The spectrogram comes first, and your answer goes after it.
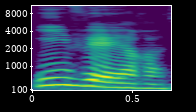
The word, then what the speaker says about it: hiver: 단어 끝에 위치하는 R는 발음이 되기도 하고 안 되기도 합니다. 그래서 발음이 되는 경우를 체크해 주면 되겠네요. 1번 dîner, 2번 hiver, 자 발음이 되죠. 답은 나왔고 3번 cahier, 4번 janvier, 5번 étranger, 발음되지 않습니다.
